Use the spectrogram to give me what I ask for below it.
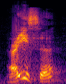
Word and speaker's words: Isa: His name in Hebrew is pronounced Isha or Yeshua, and it's Isa in Arabic. And the reason for that is because the difference between Hebrew and Arabic on this point is Sin and Shin are reversed.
